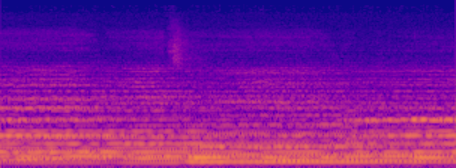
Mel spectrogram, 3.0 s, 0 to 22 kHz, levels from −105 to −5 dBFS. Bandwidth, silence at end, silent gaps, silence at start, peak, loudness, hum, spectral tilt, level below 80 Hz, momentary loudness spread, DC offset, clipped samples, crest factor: 13.5 kHz; 0 s; none; 0 s; -26 dBFS; -41 LUFS; none; -7.5 dB/octave; -74 dBFS; 3 LU; under 0.1%; under 0.1%; 14 dB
